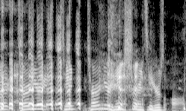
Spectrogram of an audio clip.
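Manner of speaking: high-pitched, laughing mock pleading tone.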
